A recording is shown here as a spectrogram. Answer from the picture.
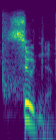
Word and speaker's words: pseudonym: Pseudonym. That's a silent P, like psycho.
